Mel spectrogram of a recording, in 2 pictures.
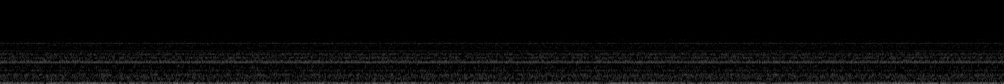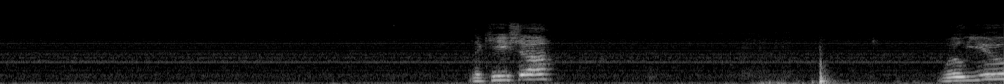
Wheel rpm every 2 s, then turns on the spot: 0, 0, 0, 0, 0, 0, 0, 0, 0, 0.
none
